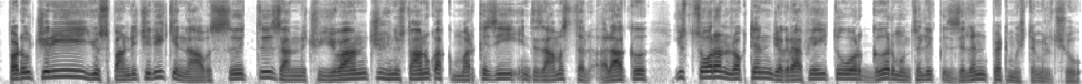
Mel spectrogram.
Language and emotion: Kashmiri, neutral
